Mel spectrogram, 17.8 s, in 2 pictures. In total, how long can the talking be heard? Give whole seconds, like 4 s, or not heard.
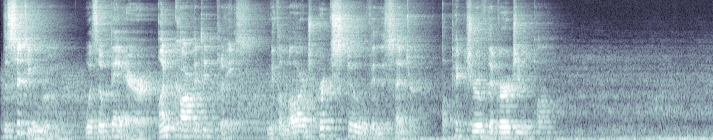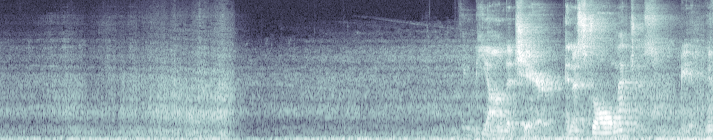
10 s.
